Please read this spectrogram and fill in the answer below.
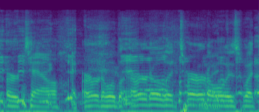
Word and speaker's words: Ertel: e r t l often people call me erle it's erel erle the turtle is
